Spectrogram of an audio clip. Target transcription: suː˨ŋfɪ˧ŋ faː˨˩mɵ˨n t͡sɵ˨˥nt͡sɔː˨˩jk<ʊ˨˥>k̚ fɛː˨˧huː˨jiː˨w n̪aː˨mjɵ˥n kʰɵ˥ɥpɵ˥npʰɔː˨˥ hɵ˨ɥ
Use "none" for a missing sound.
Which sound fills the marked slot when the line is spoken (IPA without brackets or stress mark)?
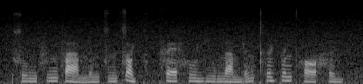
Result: ʊ˨˥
